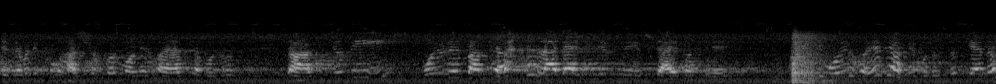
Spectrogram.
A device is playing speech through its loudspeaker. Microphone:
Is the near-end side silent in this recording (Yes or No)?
Yes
